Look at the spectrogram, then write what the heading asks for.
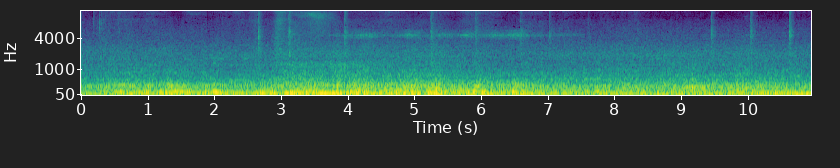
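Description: Interior of a moving NSW TrainLink V set intercity double-deck electric train: a steady low rumble of the carriage running on the track. Scattered sharp clicks and rattles sound through it, and a faint high whine runs for a few seconds partway through.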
